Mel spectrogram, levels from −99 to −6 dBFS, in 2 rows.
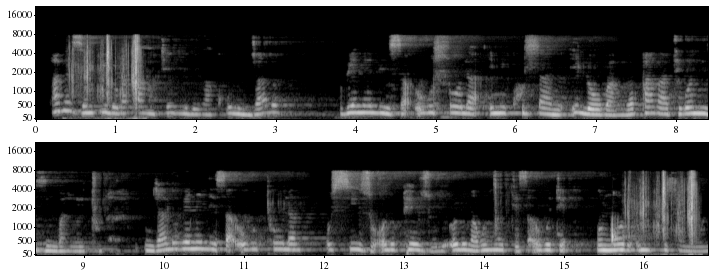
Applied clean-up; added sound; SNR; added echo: none; Rattle; -3 dB; reverberation time 1.0 s.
